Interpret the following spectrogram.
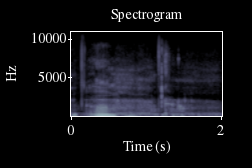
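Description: A man's brief hesitant 'uh' into a microphone, then quiet room tone with a soft low thump and a single faint click.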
